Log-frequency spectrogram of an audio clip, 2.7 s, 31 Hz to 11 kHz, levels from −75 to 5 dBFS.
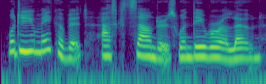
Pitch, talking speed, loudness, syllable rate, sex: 225 Hz, 270 wpm, -15 LUFS, 7.1 syllables/s, female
